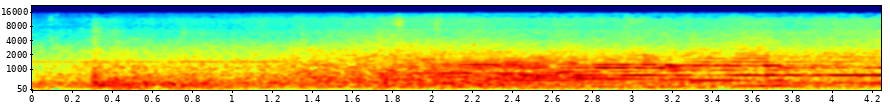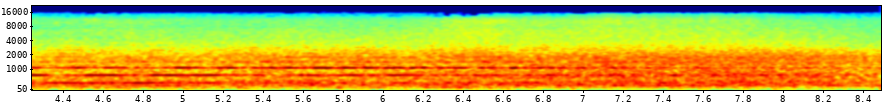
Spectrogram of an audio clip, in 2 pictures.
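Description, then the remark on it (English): A Montreal Metro MR63 train accelerates under a steady, loud rumble, its motors producing sustained musical tones like a bowed cello that emerge after a couple of seconds and hold on. No one speaks. “When this train leaves or arrives at different stations, the sound of a cello arises from the metro.”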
